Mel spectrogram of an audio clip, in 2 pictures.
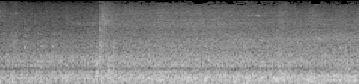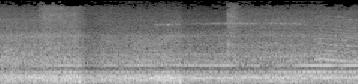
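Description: Indian Railways electric multiple unit (EMU) local train running on the track: a continuous rumble of wheels on rail with a steady electric hum, growing a little louder as it approaches.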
